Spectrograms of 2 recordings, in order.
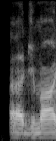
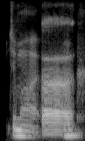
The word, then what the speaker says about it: Jamad: Jamal, Jamad, it doesn't matter. But Jamad.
